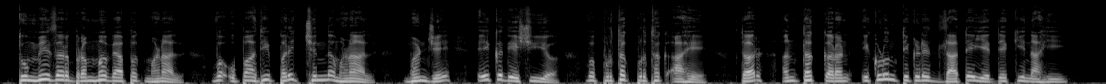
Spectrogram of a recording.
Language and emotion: Marathi, neutral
